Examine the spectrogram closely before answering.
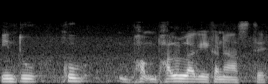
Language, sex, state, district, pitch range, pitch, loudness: Bengali, male, West Bengal, Malda, 120-135 Hz, 130 Hz, -15 LUFS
